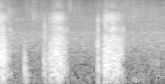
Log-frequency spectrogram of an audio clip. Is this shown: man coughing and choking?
no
